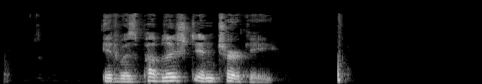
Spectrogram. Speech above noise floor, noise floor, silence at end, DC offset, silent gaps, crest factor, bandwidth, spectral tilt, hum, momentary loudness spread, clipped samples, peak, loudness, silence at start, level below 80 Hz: 65 dB; -80 dBFS; 1.4 s; under 0.1%; none; 18 dB; 11.5 kHz; -4.5 dB/octave; none; 14 LU; under 0.1%; -2 dBFS; -17 LUFS; 1.05 s; -60 dBFS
